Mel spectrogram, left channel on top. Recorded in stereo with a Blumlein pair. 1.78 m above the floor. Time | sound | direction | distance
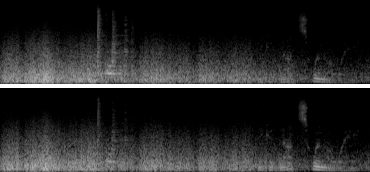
1.0 | dishes clattering | 70° left | ?
2.6 | a man speaking | 15° right | ?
